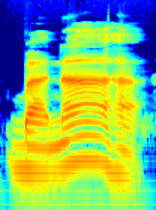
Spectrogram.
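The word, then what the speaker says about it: بَنَاهَا: Namanya kalau kita perhatikan banaha fathah berdirinya itu ada di huruf nunnya. Jadi yang dibaca panjang nunnya nunnya bukan bnya.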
